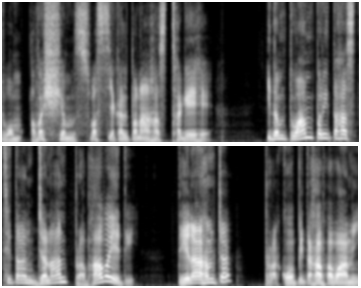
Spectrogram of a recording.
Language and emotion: Sanskrit, angry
